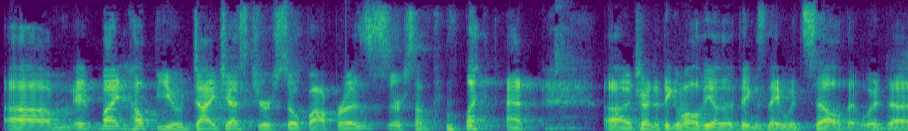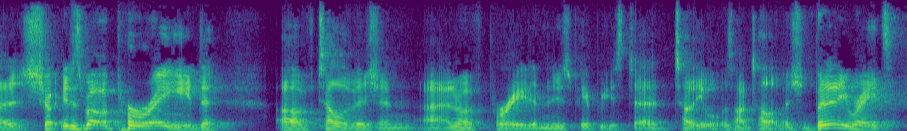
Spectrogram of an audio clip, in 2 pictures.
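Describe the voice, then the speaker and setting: Bright-voiced American man, slightly muffled audio. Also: medium pitch, a little fast, creaky. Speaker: podcast co-host. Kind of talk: casual podcast chat.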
